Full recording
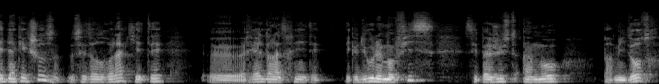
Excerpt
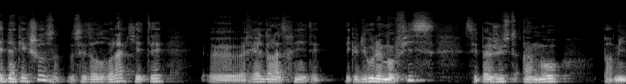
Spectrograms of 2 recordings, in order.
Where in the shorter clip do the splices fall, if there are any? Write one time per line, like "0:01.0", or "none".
none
